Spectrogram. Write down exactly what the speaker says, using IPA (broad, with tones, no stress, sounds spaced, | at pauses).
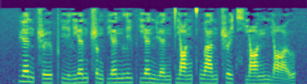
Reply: p ɥ ɛ˥˩ n ʈ͡ʂ ɻ̩˧˥ pʰ i˨˩ l j ɛ˥ n ʈ͡ʂ ɤ˨ ŋ p j ɛ˥ n l i˥˧ pʰ j ɛ˥˩ n ɥ ɛ˧˥ n t̪ j ɑ˧˥ ŋ kʰ w a˧˥ n ʈ͡ʂ ɻ̩˥˩ t͡ɕʰ j ɑ˧˥ ŋ n̪ j ɑ˨˩˦ ʊ̯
